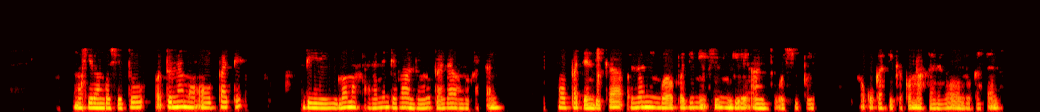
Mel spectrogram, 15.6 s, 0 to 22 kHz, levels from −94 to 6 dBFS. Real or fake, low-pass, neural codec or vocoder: real; 3.6 kHz; none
